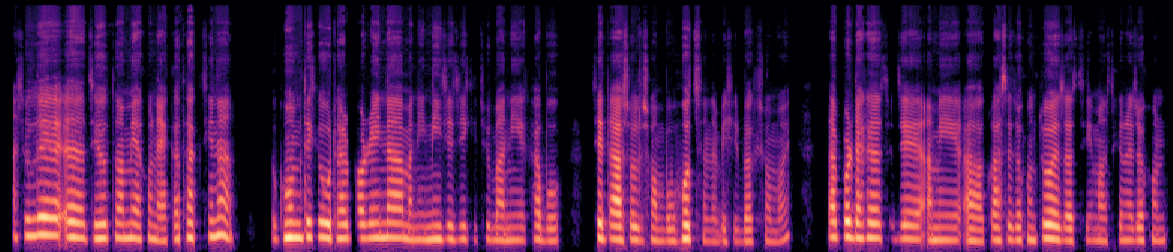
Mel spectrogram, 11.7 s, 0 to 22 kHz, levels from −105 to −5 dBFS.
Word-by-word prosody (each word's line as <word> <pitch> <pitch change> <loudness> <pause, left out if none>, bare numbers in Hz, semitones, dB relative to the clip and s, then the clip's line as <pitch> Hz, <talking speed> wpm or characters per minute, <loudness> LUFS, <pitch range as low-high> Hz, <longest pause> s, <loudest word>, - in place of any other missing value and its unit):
আসলে 260 +3 +1 0.3
এ - - +7 0.2
যেহেতু 225 +1 +1
আমি 225 - 0
এখন 215 0 -6
একা 210 +3 -6
থাকছি 235 +2 -1
না, 275 - +4 0.5
তো - - -24
ঘুম 235 0 +10
থেকে 240 0 +2
ওঠার 220 0 -1
পরেই 225 +1 -1
না 235 - +1 0.2
মানে 200 0 -6
নিজে 210 0 -2
যে 210 - -6
কিছু 200 +1 -21
বানিয়ে 195 0 -7
খাবো 195 -3 -7 0.4
সেটা 225 -2 +2
আসলে 200 0 -4
সম্ভব 185 -1 -7
হচ্ছে 215 -2 +4
না - - -14
বেশিরভাগ 180 0 -10
সময়। 180 +5 -14 0.4
তারপর 240 0 +4
দেখা 230 0 +2
যাচ্ছে 220 -1 -5
যে 215 - -2 0.2
আমি 195 0 -4 0.2
আ - - 0 0.2
ক্লাসে 200 0 -6
যখন 195 +1 -6
চলে 220 -1 +6
যাচ্ছি 185 0 -6
মাঝখানে 190 +1 -12
যখন 190 0 -8
210 Hz, 200 wpm, -22 LUFS, 195-225 Hz, 0.5 s, ঘুম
